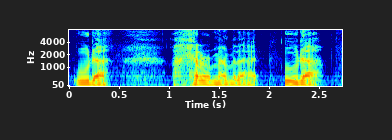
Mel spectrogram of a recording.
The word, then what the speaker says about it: OODA: It was Major Chai Chai who said OODA is pronounced like Gouda. Uda.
